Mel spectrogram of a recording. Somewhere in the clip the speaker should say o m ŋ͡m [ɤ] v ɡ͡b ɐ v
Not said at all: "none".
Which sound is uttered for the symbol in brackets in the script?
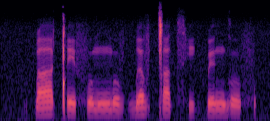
o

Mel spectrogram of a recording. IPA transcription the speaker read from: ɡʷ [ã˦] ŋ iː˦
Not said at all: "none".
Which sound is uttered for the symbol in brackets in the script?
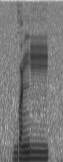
a˦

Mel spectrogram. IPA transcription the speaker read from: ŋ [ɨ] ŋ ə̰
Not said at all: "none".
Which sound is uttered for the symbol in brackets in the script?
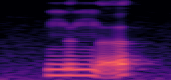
ɨ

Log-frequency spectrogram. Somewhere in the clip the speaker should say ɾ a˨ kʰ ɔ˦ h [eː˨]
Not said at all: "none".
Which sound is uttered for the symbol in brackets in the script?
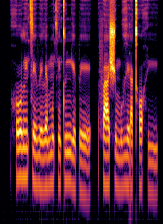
iː˨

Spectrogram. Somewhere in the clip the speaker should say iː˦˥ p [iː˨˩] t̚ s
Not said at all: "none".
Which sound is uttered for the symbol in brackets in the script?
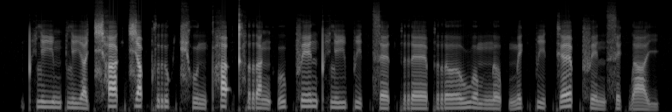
i˨˩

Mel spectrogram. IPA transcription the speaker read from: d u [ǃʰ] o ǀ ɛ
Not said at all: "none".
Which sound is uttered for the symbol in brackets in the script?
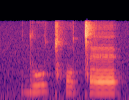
ǀʰ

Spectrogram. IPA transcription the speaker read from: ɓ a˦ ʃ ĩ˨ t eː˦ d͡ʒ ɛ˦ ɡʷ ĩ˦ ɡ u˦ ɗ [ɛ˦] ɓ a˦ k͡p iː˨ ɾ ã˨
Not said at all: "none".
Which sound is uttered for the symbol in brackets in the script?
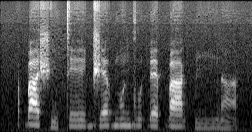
ɛ˦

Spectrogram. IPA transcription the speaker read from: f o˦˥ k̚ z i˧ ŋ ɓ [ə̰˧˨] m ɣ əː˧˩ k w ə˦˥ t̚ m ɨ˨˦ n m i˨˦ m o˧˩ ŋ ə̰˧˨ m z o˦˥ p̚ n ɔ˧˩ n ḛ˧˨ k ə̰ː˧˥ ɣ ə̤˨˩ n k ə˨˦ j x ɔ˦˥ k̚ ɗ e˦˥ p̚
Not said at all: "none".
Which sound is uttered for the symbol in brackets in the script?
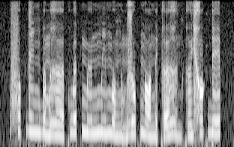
ə̰˧˨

